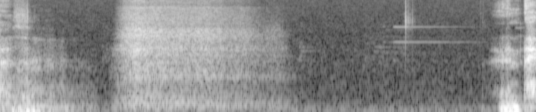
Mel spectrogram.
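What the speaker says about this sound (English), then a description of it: "take a big, deep breath" A deep breath in during a meditation exercise: a soft airy inhale swells and holds for about two seconds, then fades, followed by a click and a brief louder rustle near the end.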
